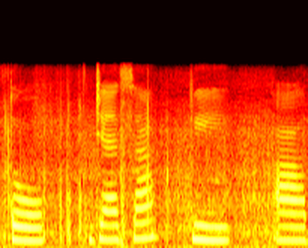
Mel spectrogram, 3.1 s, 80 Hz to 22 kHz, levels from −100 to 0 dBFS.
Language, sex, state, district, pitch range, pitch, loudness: Hindi, female, Chandigarh, Chandigarh, 210-230 Hz, 220 Hz, -14 LUFS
